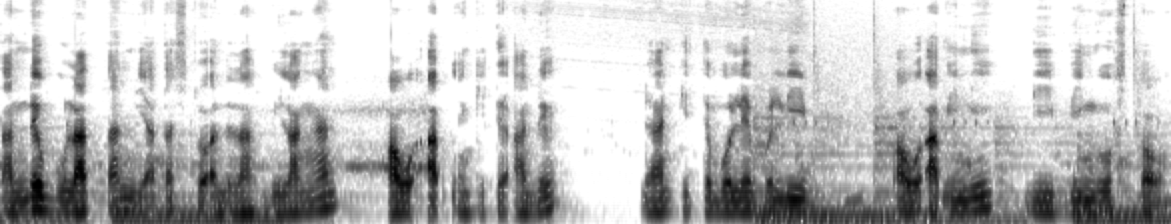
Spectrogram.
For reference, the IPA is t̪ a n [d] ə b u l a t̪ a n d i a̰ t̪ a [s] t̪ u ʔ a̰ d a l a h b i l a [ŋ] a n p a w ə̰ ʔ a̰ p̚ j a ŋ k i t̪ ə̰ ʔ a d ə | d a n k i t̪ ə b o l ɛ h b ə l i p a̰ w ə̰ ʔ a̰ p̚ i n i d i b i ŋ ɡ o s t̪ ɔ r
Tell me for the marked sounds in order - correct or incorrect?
correct, correct, correct

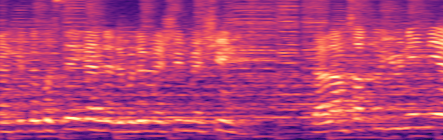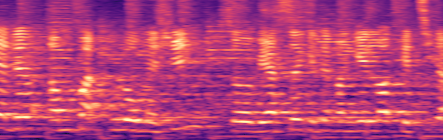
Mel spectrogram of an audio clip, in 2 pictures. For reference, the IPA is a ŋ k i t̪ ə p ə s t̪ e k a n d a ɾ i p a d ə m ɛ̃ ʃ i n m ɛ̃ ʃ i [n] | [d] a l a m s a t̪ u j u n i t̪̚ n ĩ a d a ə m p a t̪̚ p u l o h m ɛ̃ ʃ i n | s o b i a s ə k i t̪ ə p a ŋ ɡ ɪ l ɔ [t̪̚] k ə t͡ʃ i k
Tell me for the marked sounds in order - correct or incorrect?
correct, correct, correct

